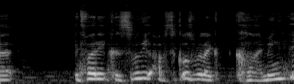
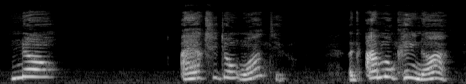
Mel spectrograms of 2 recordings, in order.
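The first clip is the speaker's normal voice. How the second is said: higher, insistent no; insisting to friends that she won't climb; firm refusal; 6 semitones higher than usual. Retold or imitated. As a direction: refuse it flatly and stand your ground. Retold refusal at rope climb.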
